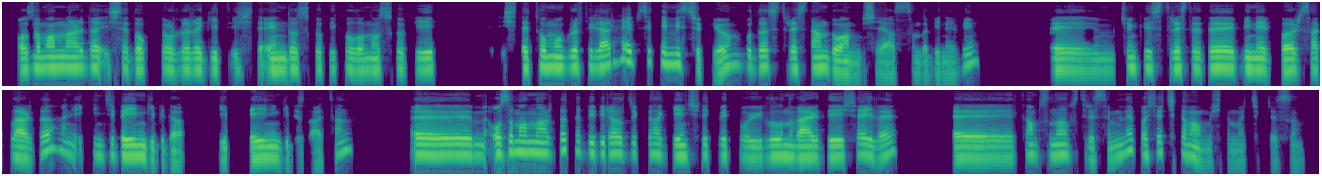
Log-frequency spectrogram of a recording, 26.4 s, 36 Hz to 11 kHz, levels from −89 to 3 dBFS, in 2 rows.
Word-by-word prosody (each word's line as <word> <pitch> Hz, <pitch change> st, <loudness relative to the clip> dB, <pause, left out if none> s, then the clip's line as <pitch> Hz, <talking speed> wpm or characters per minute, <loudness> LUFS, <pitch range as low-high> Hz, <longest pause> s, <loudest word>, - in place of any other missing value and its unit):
O 120 Hz, -, +2 dB
zamanlarda, 130 Hz, +1 st, +3 dB
işte, 125 Hz, -, -5 dB
doktorlara 120 Hz, 0 st, 0 dB
git, 115 Hz, 0 st, -3 dB
işte, 115 Hz, +1 st, -8 dB
endoskopi, 120 Hz, 0 st, -1 dB
kolonoskopi, 115 Hz, 0 st, -1 dB, 0.7 s
işte, 130 Hz, -, -2 dB
tomografiler 135 Hz, +1 st, +2 dB
hepsi 195 Hz, 0 st, -1 dB
temiz 160 Hz, -4 st, -1 dB
çıkıyor. 150 Hz, +3 st, -2 dB
Bu 135 Hz, -2 st, -5 dB
da 135 Hz, 0 st, +3 dB
stresten 130 Hz, 0 st, -1 dB
doğan 100 Hz, -5 st, +3 dB
bir -, -, -17 dB
şey -, -, -5 dB
aslında 90 Hz, -2 st, -9 dB
bir 90 Hz, -1 st, -9 dB
nevi. 145 Hz, -, -7 dB, 0.7 s
Emm, 110 Hz, -1 st, 0 dB
çünkü 130 Hz, -1 st, -3 dB
stresle 125 Hz, -1 st, -2 dB
de 130 Hz, -1 st, +5 dB
bir 125 Hz, -2 st, +2 dB
nevi 120 Hz, -2 st, +3 dB
bağırsaklar 115 Hz, 0 st, +2 dB
da, 175 Hz, +7 st, +1 dB
hani, 155 Hz, -6 st, -6 dB
ikinci 135 Hz, -1 st, -10 dB
beyin 130 Hz, -1 st, +6 dB
gibi 105 Hz, -, -8 dB
de, 85 Hz, 0 st, -2 dB, 0.3 s
gib -, -, -5 dB, 0.2 s
beyin 115 Hz, -1 st, +3 dB
gibi 105 Hz, -, -12 dB
zaten. 145 Hz, -, -7 dB, 0.6 s
Emm, 135 Hz, -1 st, +6 dB
o 145 Hz, -, +3 dB
zamanlarda, 165 Hz, +2 st, +2 dB
tabii, 155 Hz, -5 st, -5 dB
birazcık 150 Hz, 0 st, -1 dB
daha 145 Hz, 0 st, 0 dB
gençlik 130 Hz, +1 st, -2 dB
ve 130 Hz, -, 0 dB
toyluğun 125 Hz, 0 st, -1 dB
verdiği 120 Hz, 0 st, +4 dB
şeyle, 135 Hz, +3 st, 0 dB, 0.6 s
eee, 115 Hz, 0 st, +3 dB
tam 140 Hz, -2 st, -4 dB
sınav 135 Hz, 0 st, -2 dB
stresimle 120 Hz, -, -6 dB
başa 135 Hz, +4 st, -3 dB
çıkamamıştım 105 Hz, -, -5 dB
açıkçası. 90 Hz, -1 st, -16 dB
125 Hz, 130 wpm, -25 LUFS, 115-135 Hz, 0.7 s, beyin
